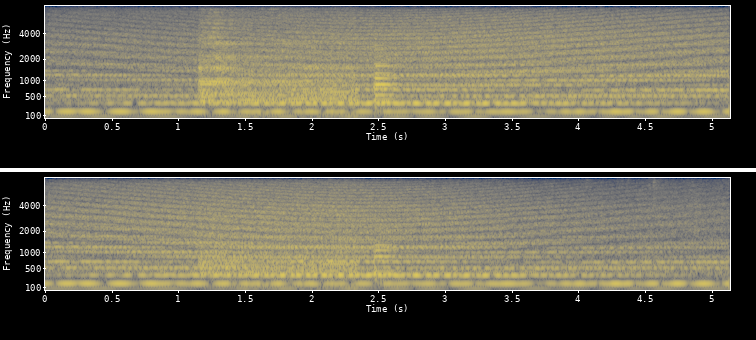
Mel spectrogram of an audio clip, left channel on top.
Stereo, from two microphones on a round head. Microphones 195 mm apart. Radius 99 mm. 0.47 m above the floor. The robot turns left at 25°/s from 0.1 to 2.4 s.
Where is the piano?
60° left (ahead or behind).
